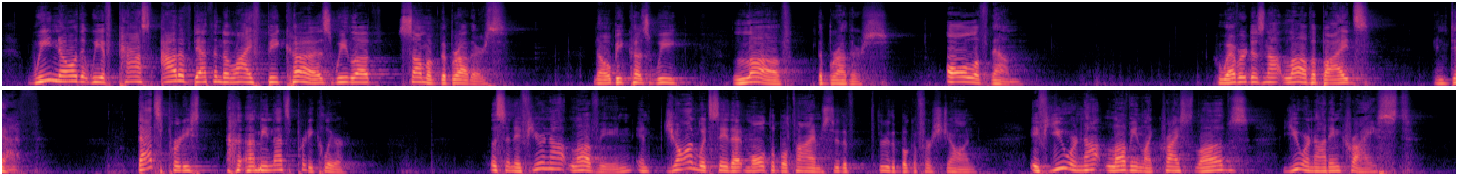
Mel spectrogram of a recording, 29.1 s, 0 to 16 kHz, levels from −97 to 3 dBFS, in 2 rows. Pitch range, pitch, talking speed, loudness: 140-190 Hz, 170 Hz, 155 wpm, -28 LUFS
